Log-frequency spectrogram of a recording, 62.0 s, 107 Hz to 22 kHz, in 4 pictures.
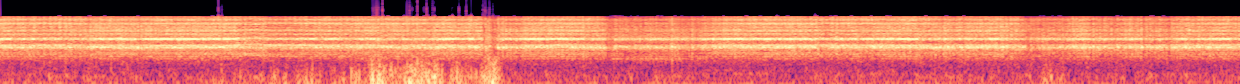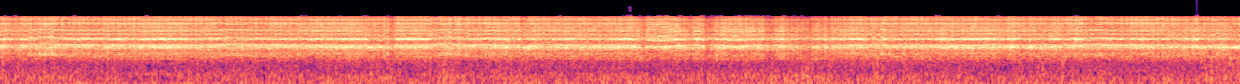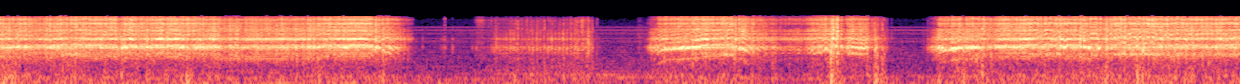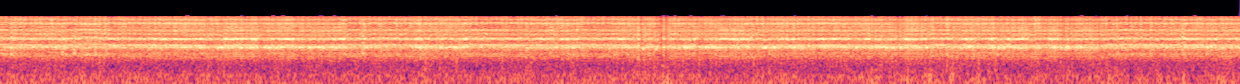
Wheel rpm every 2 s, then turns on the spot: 160, 160, 160, 160, 160, 160, 160, 160, 160, 160, 160, 160, 160, 160, 160, 160, 160, 140, 20, 40, 30, 80, 160, 160, 160, 160, 160, 160, 160, 160, 160.
36-38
